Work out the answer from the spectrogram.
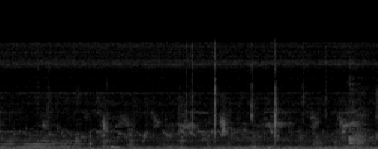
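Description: Scattered high bird chirps over a steady low background rumble.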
